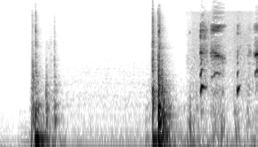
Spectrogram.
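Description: A door is shut with two heavy thuds about two seconds apart, the second one louder, followed by a person's drawn-out vocal sounds.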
